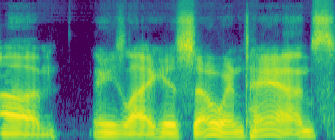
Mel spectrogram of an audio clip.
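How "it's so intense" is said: weird southern-sounding villain voice. Retelling what Joker says in a scene: weird Joker voice. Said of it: "Such a weird voice for Joker".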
